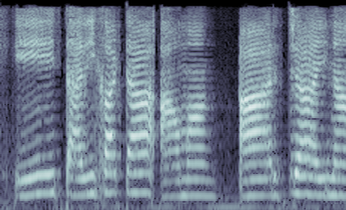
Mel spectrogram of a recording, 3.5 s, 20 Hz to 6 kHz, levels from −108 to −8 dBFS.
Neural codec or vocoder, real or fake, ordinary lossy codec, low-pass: codec, 16 kHz, about 1 kbps, DyCAST, with the encoder's durations; fake; AAC, 24 kbps; 5.4 kHz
